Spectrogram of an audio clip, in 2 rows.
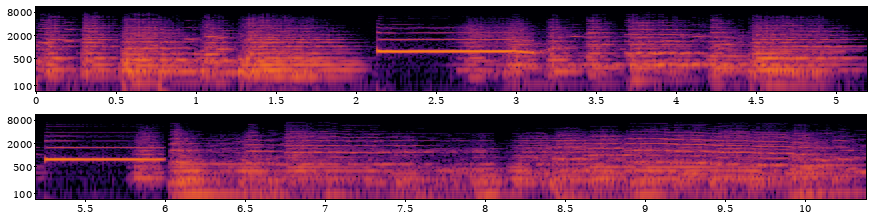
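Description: Brass-led orchestral title music of a 1930s cartoon: a busy fanfare with two long held notes, about three seconds apart, that are the loudest moments.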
